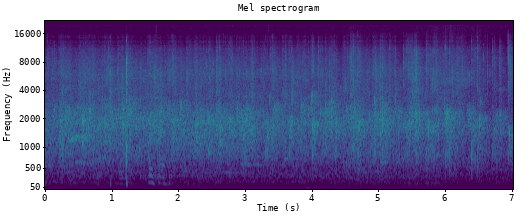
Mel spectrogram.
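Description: Sustained applause from an audience, a dense, steady wash of clapping filling the whole seven seconds with a few sharper claps standing out, with no talk over it.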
